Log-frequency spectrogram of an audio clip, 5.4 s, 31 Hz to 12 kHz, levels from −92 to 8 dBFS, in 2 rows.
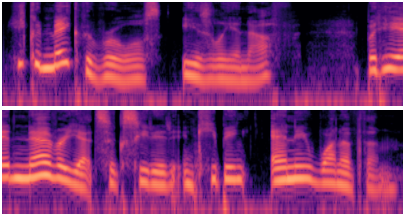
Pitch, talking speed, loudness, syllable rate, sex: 200 Hz, 215 wpm, -19 LUFS, 6.2 syllables/s, female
